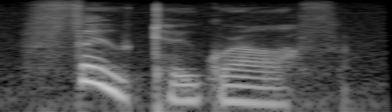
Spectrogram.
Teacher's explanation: photograph has three syllables and we actually stress on the first syllable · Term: word stress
